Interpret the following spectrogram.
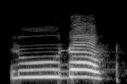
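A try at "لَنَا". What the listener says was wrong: Yeah, good. You made your lam long because of the vowel mud. That's good.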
